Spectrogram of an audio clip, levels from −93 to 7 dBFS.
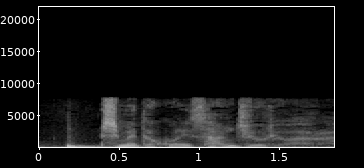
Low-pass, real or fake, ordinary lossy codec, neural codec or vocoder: none; real; none; none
